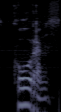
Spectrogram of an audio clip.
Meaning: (noun) grain; corn (any cereal); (verb) to be sick, to have a tendency to vomit; to vomit; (noun) plural of koor
- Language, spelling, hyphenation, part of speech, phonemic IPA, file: Dutch, koren, ko‧ren, noun / verb, /ˈkoː.rə(n)/, Nl-koren.ogg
